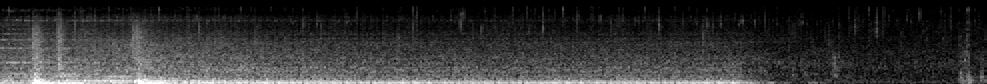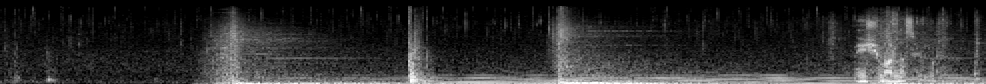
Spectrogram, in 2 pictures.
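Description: Steady rain falling, with a low sustained musical drone under it that drops away for a few seconds midway and then returns. Three sharp knocks come about a second and a half to two seconds apart in the second half.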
